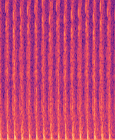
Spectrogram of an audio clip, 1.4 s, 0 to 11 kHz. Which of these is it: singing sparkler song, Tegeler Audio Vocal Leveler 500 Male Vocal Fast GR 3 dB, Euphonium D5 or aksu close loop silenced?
aksu close loop silenced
